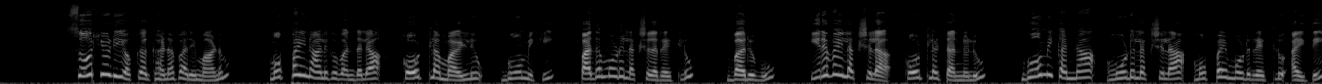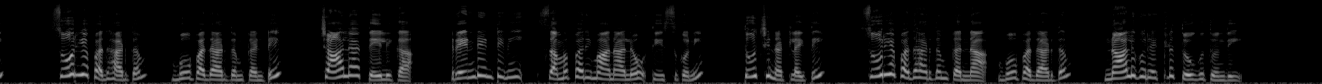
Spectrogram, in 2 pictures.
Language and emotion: Telugu, neutral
